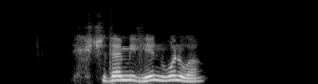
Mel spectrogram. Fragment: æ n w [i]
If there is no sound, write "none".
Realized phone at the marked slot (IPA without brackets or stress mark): æ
